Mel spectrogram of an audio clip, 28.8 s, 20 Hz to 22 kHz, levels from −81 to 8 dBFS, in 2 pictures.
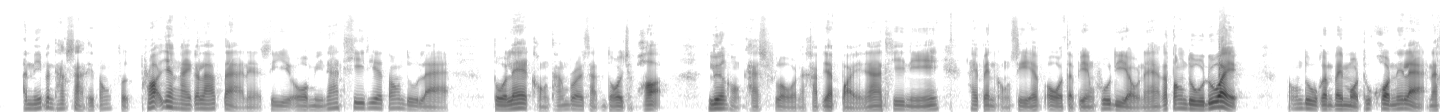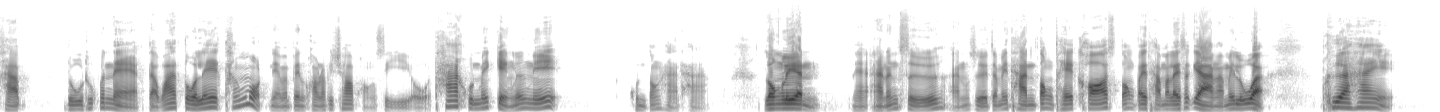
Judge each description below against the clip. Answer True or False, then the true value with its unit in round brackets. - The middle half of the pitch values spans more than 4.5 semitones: True (4.9 semitones)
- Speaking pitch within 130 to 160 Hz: False (110 Hz)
